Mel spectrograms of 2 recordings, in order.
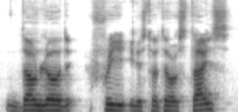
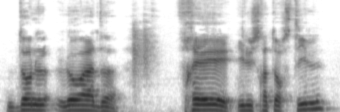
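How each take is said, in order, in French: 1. Elle est prononcée avec un accent anglais. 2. Elle est prononcée avec un accent français.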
